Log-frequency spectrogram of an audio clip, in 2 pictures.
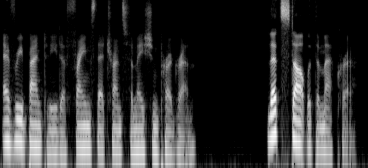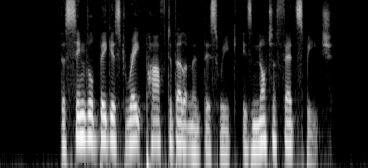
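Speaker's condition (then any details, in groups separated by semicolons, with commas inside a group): No condition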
